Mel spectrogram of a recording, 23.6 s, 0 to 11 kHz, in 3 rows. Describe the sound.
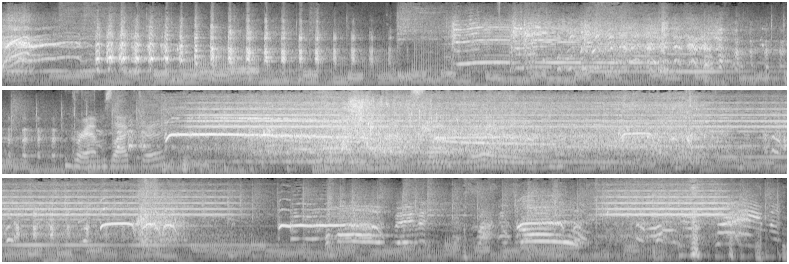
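A custom guitar drill weapon from the 1987 slasher sequel Slumber Party Massacre Part 2 whines and buzzes in sustained, high harmonic tones that glide up and down, with loud laughter and voices mixed throughout.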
